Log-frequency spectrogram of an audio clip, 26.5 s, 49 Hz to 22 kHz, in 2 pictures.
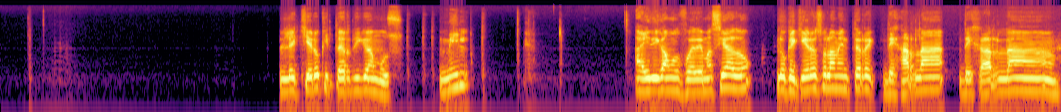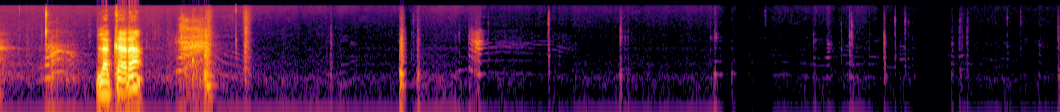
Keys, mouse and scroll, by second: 0.0 click, 3.8 Delete, 4.0 1, 5.3 0, 6.2 Return, 8.4-9.5 drag, 12.5 Delete, 15.2 6, 17.8 Delete, 18.9 8, 19.8 Return, 22.3 click, 23.3 Delete, 23.8 9, 24.1 Return, 25.5 click.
